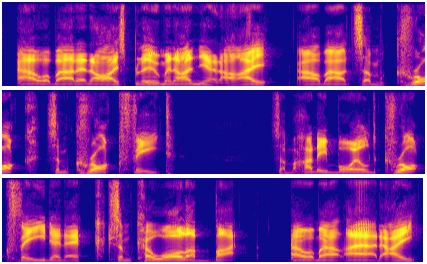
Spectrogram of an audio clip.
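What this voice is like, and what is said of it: Exaggerated put-on Australian accent. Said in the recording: “now that's Australian ... they overdo the accent so much”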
